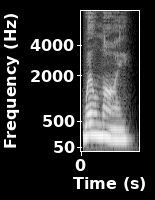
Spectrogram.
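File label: "well-nigh", British English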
